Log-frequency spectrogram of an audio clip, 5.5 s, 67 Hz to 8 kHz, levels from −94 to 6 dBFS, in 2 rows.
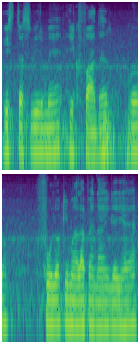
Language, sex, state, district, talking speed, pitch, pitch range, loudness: Hindi, male, Uttar Pradesh, Ghazipur, 130 wpm, 115 Hz, 110-115 Hz, -17 LUFS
